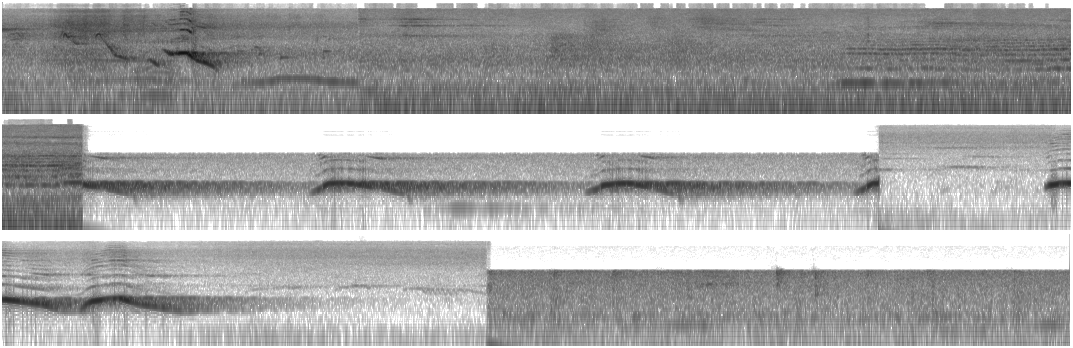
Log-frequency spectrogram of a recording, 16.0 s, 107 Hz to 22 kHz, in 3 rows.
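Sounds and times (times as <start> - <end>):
pheasant calling: 0.0 - 2.1, 6.9 - 11.9
steady hiss: 0.0 - 5.8, 9.8 - 16.0.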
